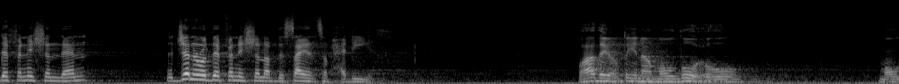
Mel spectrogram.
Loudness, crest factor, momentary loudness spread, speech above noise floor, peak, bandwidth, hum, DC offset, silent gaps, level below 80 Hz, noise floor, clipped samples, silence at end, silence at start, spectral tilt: -30 LUFS; 22 dB; 22 LU; 21 dB; -10 dBFS; 12 kHz; none; under 0.1%; none; -50 dBFS; -51 dBFS; under 0.1%; 0 s; 0 s; -6 dB/octave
